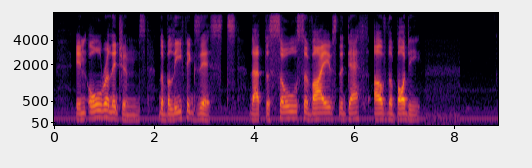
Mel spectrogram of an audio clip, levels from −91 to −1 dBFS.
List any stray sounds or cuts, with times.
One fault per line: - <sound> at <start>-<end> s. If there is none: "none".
none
